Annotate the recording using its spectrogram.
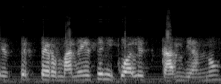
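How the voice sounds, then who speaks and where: The speaker has a Sinaloan accent and a moderate pace. Noticeable background noise runs underneath. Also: man. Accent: Sinaloa. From Mexico, Sinaloa (Culiacán). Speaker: social science researcher. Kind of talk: interview. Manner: hesitant, many fillers.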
